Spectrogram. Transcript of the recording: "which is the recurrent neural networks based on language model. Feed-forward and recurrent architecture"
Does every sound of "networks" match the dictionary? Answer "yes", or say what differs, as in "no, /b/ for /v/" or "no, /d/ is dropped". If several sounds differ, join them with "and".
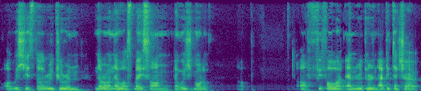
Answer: no, /k/ is dropped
